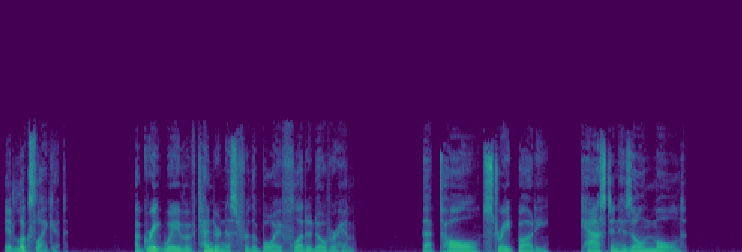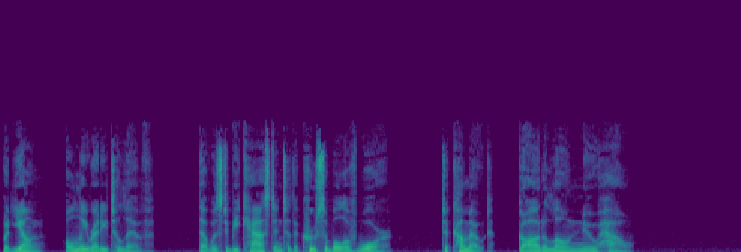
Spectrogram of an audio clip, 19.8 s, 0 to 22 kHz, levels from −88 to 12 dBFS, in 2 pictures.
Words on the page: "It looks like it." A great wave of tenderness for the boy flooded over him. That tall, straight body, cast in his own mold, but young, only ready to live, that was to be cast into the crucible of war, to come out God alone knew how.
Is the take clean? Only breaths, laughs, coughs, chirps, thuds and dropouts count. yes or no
yes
